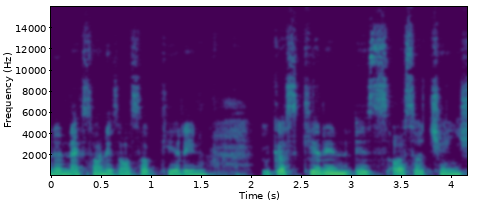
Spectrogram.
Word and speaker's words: kirin: But in Japanese Kirin, in Chinese it's Qilin, and in Japanese it's become kirin.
